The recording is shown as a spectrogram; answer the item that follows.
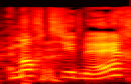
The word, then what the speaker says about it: Mortimer: Que je sache, Mortimer, ça rime avec lover.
